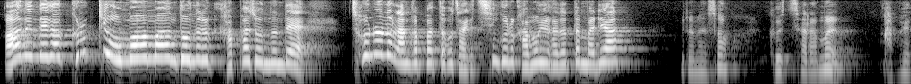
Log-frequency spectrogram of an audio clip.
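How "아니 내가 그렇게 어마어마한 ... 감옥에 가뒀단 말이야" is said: loud, high outrage, easing off; angry king. Acted. King scolds the forgiven servant who jailed his friend, angry. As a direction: rail indignantly as an offended king. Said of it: "왕이 화가 났어요".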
